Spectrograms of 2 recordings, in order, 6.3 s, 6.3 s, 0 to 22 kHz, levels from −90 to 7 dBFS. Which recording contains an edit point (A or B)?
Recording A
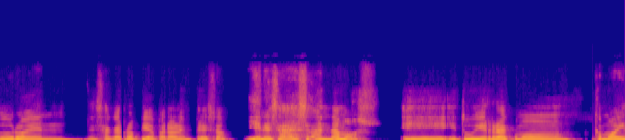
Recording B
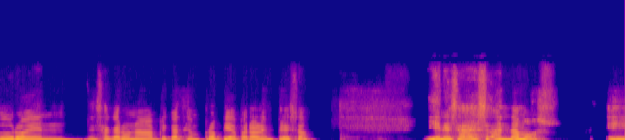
A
